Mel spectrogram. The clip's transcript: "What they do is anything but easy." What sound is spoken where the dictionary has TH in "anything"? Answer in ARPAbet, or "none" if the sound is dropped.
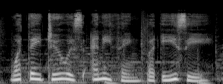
TH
